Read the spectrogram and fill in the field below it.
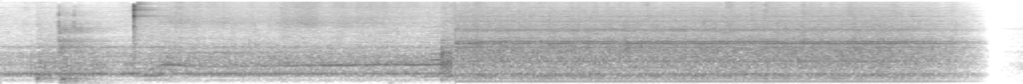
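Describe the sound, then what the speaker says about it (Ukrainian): An electric mixer whips eggs in a bowl, a steady loud whirring drone that shifts from low speed to a higher, stronger speed partway through before cutting off. "І включаю спочатку на маленькі обороти, а потім збільшую до великих і нехай вони збиваються до пишності"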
